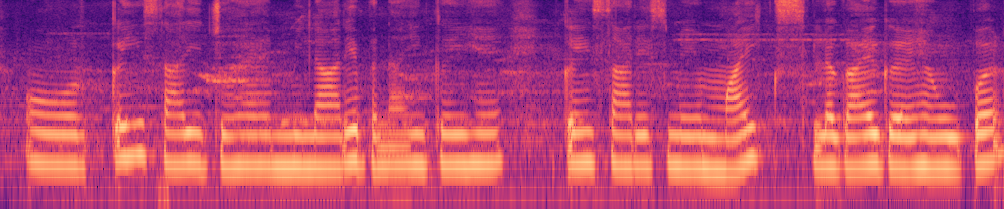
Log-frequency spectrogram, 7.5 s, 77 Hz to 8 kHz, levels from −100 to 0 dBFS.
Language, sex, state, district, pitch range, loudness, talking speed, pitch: Hindi, female, Bihar, Saran, 195-210 Hz, -17 LUFS, 145 wpm, 200 Hz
